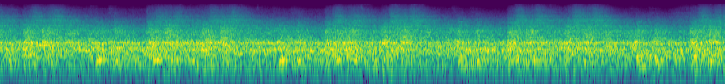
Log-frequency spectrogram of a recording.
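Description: Electric commuter train running along the tracks, a steady rumble with wheel clatter over rail joints about every second and a half.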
